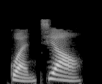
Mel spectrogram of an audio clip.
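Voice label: "管教", Mandarin Chinese; chinese flashcards; hsk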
